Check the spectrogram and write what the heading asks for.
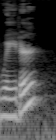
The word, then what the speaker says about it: waiter: so we have the T in waiter which is between two vowels so I'm going to say waiter waiter however the T in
